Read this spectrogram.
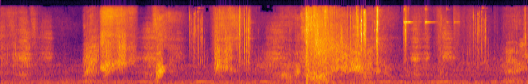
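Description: A rifle fires sharp loud shots.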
